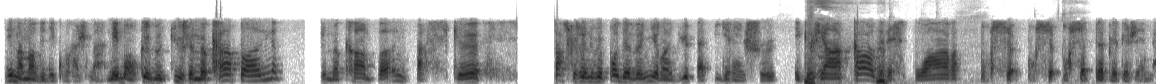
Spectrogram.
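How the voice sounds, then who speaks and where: A man's voice: mid-range voice, animated, normal speed, slightly rough. A man, giving political commentary in an emphatic, repetitive way over the phone. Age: 50s. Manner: emphatic, repeats words, addresses host by name. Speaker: commentator guest. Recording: tinny phone line.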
